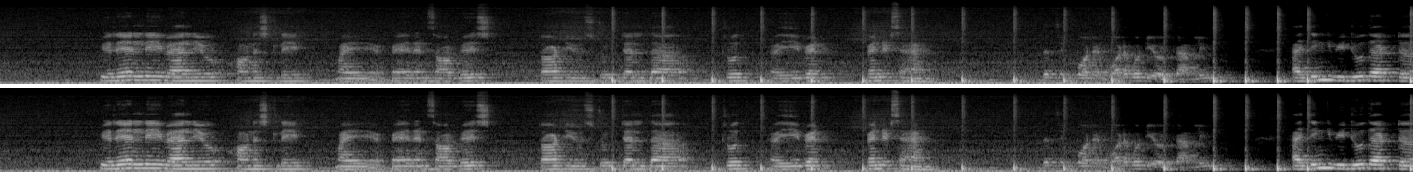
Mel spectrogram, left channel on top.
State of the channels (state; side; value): normal; both; correlation 0.95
